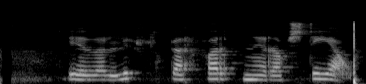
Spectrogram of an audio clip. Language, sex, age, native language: Icelandic, male, 8, Icelandic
